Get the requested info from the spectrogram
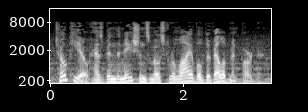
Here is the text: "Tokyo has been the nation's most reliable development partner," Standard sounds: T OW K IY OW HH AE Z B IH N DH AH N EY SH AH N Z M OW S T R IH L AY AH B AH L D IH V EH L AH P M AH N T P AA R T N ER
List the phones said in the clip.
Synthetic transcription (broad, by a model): T OW K IY OW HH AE Z B IH N DH AH N EY SH AH N Z M OW S T R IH L AY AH B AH L D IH V EH L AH P M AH N P AA R T N ER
